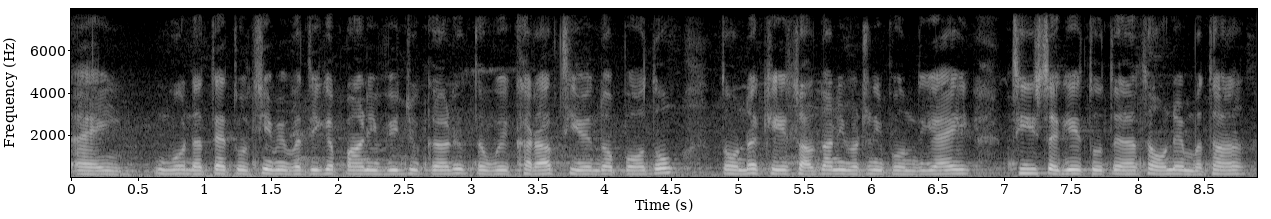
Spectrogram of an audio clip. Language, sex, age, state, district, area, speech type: Sindhi, female, 60+, Delhi, South Delhi, urban, spontaneous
